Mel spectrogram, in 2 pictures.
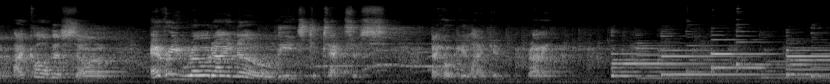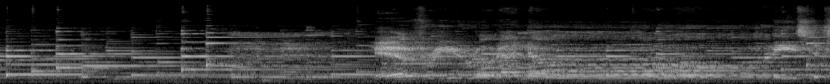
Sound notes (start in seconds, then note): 6.3 gentle music; 10.8 humming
